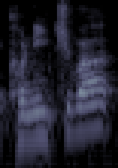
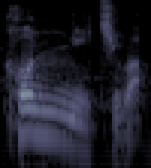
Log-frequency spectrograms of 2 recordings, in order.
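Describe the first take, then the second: First: The n sound in the middle is short. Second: The n sound in the middle is held long. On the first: The speaker calls it wrong. "that's wrong" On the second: The speaker calls it right. "It's konnichiwa"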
